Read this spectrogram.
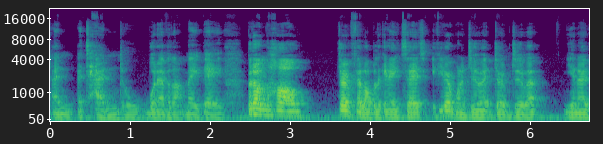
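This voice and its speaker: A man's voice: fairly low pitch, a bit bright. A man giving a candid, motivational monologue to camera, speaking earnestly and emphatically and repeating phrases for stress. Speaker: vlogger sharing a personal journey.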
